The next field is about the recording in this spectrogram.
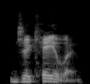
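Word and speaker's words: Jaquelin: worthless opinions got it he said jacalyn jacalyn Ward so that kind of makes sense because like in um uh Spanish K like porque and then um Jekalyn I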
